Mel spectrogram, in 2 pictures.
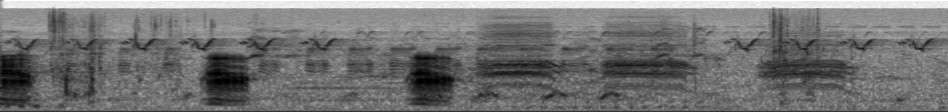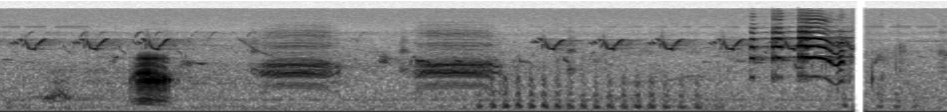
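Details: Rasping, pulsed croaks of an Indian bullfrog every second or two, mixed with other croaking callers and a constant high, ticking chorus in the background, ending in a brief burst of shrill noise.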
